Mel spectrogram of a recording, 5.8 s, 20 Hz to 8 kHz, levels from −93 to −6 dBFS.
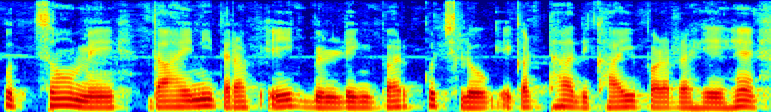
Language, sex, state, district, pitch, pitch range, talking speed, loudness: Hindi, male, Uttar Pradesh, Lucknow, 110 Hz, 105-120 Hz, 145 wpm, -16 LUFS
